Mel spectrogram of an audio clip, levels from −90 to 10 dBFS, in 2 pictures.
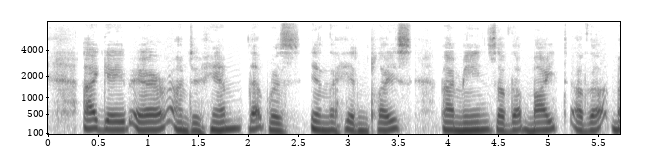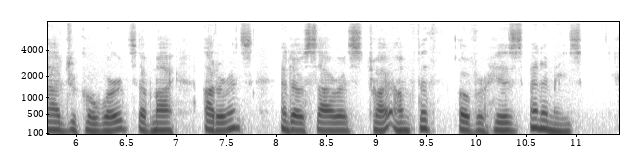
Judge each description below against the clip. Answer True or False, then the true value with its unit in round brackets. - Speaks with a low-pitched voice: False (155 Hz)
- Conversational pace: True (150 wpm)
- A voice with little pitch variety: True (1.9 semitones)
